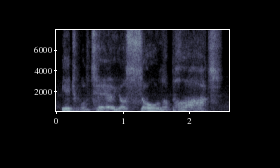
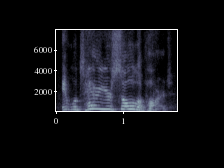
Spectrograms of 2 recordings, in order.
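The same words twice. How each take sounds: First: It is read in a put-on character voice. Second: It is read in the speaker's normal voice.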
